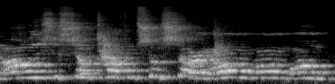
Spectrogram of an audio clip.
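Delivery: very slow, high, drawn-out fake sobbing. Acting out sitting down and crying with a struggling viewer: mock crying. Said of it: "I can sit down and cry with you".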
